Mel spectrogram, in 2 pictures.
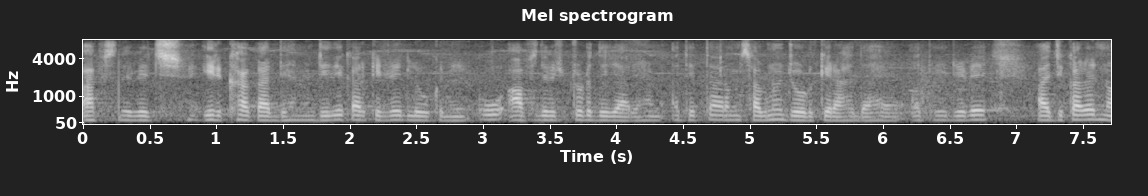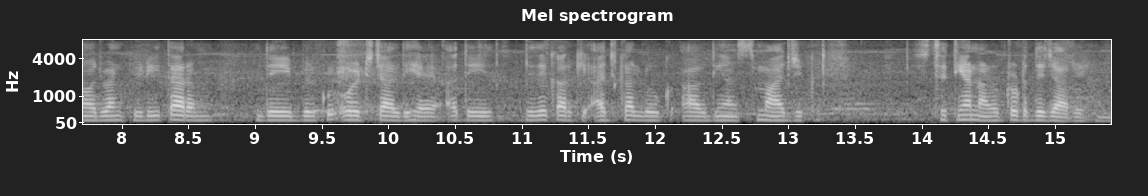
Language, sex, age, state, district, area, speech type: Punjabi, male, 18-30, Punjab, Bathinda, rural, spontaneous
